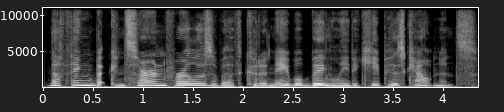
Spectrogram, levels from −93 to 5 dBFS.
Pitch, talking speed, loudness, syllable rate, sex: 210 Hz, 165 wpm, -17 LUFS, 5.5 syllables/s, female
